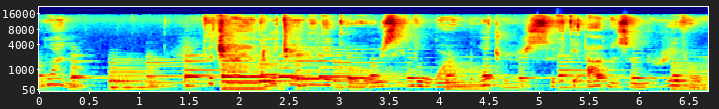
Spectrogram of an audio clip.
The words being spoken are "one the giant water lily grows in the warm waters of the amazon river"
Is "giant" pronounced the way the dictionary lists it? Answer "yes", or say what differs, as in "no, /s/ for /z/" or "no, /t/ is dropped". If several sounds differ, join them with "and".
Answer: no, /tʃ/ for /dʒ/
